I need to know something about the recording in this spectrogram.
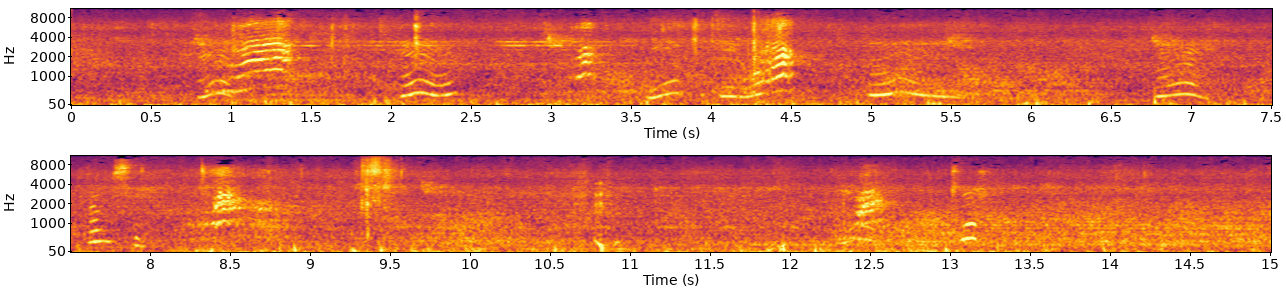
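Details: Cat meowing repeatedly: short, bent, wavering meows about every second or two. They fade toward the end against steady low, hissing background noise.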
